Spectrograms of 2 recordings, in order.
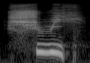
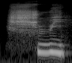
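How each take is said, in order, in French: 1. Les mots se fondent en une syllabe courte. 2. Les mots se fondent en une syllabe courte.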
